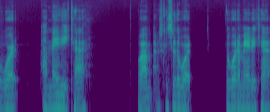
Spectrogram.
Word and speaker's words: America: Consider the word America. Americans pronounce me with a slightly higher pitch and slightly longer duration. America.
